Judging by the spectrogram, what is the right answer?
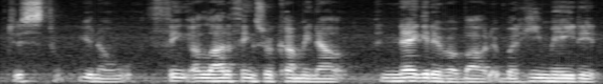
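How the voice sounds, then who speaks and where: Casual male podcast co-host, mid pitch, faint hiss behind him, easygoing and halting. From California. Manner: relaxed, searching for words, frequent fillers.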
